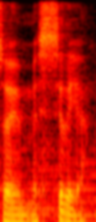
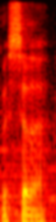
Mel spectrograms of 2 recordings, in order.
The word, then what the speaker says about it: Massilia: I really do enjoy playing with Epirus actually, so I'm really swaying towards playing with Massilia, or Massilia, I think you pronounce it Massilia.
